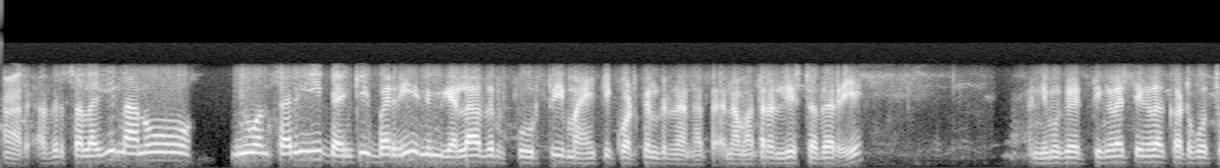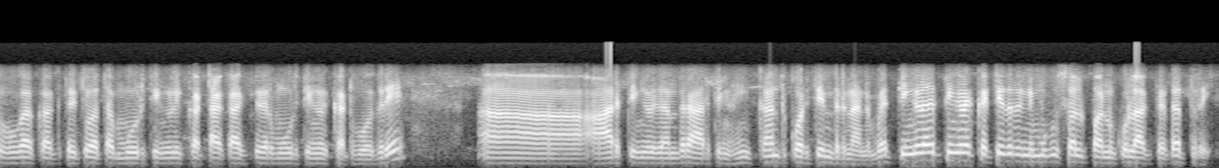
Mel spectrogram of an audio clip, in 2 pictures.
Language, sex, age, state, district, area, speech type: Kannada, male, 30-45, Karnataka, Vijayapura, rural, conversation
